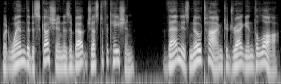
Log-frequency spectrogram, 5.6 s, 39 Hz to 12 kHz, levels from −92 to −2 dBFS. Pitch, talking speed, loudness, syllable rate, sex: 140 Hz, 170 wpm, -18 LUFS, 4.6 syllables/s, male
